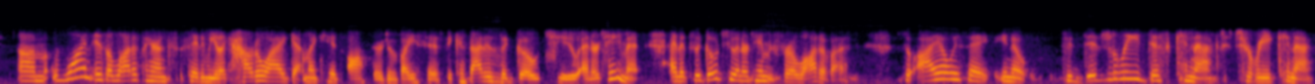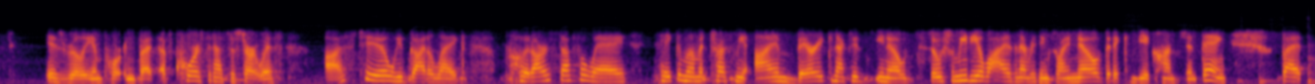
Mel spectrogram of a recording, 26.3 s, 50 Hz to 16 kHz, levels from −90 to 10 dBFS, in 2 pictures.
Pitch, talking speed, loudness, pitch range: 185 Hz, 220 wpm, -18 LUFS, 165-210 Hz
